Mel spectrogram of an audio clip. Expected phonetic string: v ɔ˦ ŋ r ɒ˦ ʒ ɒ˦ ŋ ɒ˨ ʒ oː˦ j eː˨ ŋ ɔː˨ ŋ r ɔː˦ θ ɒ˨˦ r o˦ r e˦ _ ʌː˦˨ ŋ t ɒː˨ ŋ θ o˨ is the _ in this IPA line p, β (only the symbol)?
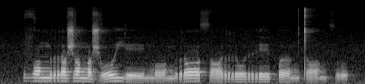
p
